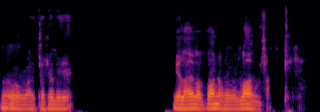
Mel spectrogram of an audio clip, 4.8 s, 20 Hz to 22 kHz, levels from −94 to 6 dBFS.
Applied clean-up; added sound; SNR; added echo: neural mask model Resemble Enhance denoiser.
